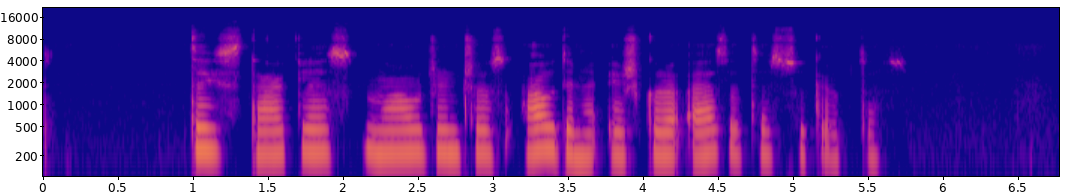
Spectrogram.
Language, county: Lithuanian, Klaipėda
